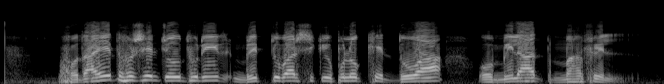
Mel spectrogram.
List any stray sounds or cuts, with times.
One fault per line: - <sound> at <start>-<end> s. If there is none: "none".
none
